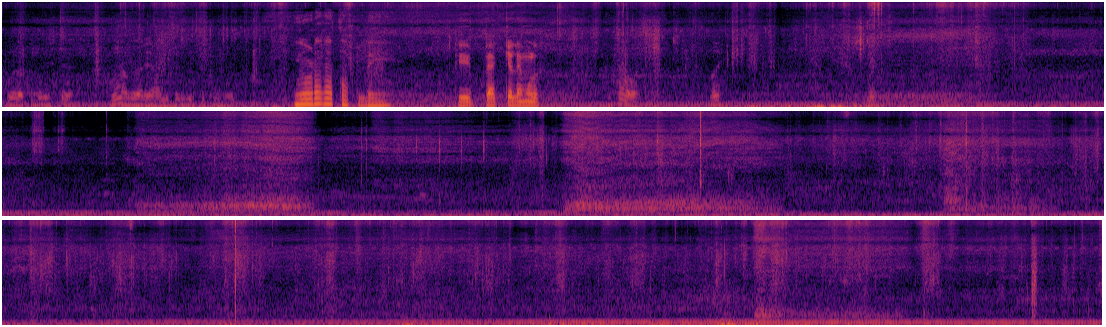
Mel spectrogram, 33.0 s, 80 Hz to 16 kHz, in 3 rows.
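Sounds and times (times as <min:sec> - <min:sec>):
steady low hum: 0:00.0 - 0:33.0
snake hissing: 0:00.4 - 0:11.6, 0:12.2 - 0:32.6.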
